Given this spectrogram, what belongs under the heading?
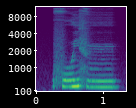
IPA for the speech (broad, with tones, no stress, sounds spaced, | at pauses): f uː˨˧ j f yː˨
